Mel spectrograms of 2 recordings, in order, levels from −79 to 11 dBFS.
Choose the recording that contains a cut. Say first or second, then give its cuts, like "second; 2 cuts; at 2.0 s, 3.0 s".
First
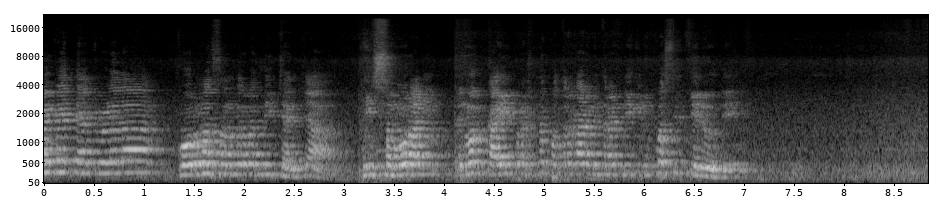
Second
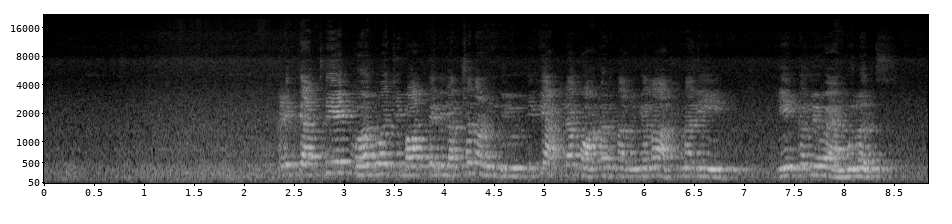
first; 3 cuts; at 1.2 s, 3.0 s, 4.0 s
